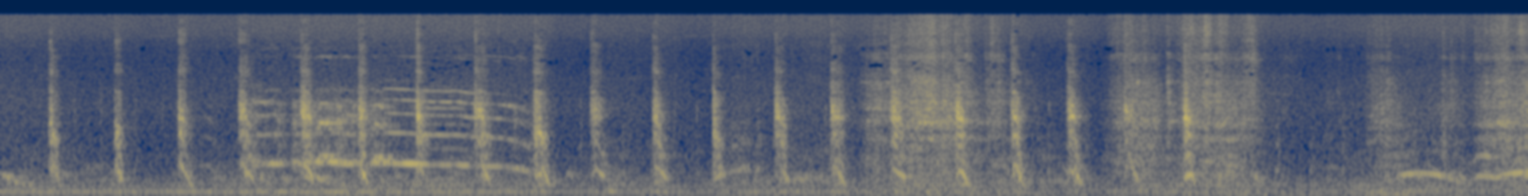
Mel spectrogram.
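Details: A pair of chukar partridges, Pakistan's national bird. Short sharp notes repeat about twice a second, with a burst of harmonic clucking notes early on, over a low steady hum.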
